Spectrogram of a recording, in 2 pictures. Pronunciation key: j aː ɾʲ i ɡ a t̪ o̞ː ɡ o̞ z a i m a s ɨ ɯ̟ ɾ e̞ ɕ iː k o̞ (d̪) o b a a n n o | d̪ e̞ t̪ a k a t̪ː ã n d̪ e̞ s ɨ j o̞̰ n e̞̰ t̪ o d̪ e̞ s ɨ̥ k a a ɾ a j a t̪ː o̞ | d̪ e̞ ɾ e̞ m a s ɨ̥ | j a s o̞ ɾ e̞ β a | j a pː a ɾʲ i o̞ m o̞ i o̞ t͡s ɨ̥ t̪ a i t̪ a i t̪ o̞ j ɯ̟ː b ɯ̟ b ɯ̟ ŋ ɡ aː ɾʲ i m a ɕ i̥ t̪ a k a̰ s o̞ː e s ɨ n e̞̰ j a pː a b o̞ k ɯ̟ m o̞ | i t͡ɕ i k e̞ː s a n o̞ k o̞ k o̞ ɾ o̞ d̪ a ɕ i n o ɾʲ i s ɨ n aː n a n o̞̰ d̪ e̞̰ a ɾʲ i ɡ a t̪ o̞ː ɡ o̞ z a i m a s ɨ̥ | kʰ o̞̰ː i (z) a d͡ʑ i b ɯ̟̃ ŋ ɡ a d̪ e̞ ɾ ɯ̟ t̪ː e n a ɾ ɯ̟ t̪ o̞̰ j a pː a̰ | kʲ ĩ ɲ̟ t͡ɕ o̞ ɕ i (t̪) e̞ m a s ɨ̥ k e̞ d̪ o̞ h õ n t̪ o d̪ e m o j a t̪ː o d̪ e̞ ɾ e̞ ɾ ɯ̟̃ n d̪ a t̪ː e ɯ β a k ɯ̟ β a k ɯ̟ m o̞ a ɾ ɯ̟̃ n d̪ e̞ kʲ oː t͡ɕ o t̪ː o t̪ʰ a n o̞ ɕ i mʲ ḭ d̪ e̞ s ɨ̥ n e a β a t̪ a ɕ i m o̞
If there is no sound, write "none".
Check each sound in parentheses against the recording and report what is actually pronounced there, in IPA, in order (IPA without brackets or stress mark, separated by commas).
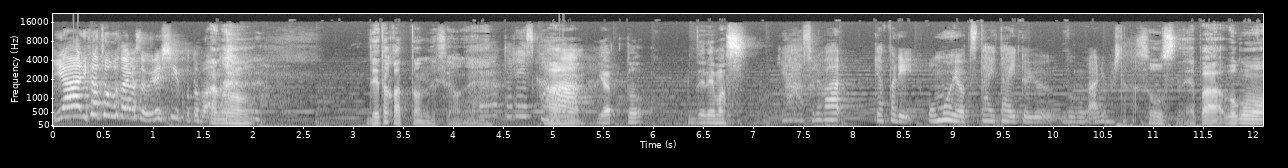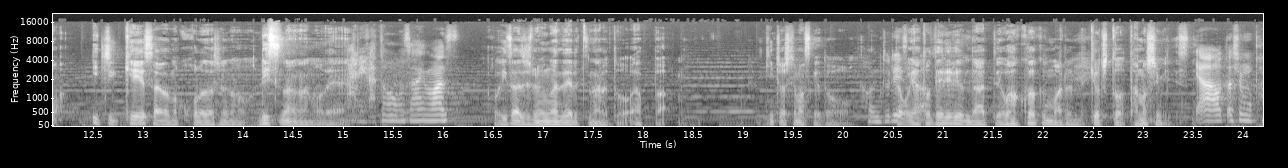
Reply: t̪, z, t̪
